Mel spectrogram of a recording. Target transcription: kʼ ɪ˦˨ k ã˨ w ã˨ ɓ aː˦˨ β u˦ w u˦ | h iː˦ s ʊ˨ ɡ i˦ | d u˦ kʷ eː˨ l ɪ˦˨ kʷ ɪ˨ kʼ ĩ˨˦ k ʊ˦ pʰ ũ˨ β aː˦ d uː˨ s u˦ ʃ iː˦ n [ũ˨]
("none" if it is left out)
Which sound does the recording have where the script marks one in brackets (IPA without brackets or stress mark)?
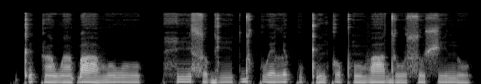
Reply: u˨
